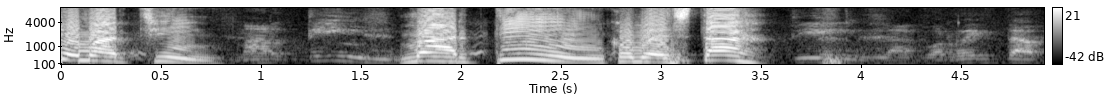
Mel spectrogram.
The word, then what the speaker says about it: Martín: Martín, la correcta pronunciación. La correcta pronunciación es Martín.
